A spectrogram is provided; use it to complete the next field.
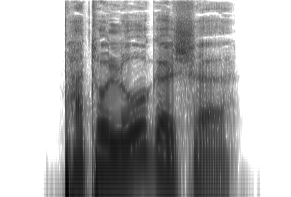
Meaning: inflection of pathologisch: 1. strong/mixed nominative/accusative feminine singular 2. strong nominative/accusative plural 3. weak nominative all-gender singular
- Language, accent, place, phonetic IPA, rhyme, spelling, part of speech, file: German, Germany, Berlin, [patoˈloːɡɪʃə], -oːɡɪʃə, pathologische, adjective, De-pathologische.ogg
